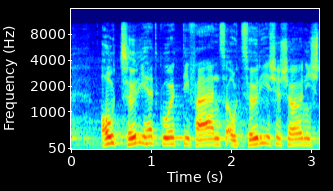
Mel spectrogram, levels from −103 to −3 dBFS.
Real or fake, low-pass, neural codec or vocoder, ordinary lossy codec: real; 10.8 kHz; none; none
